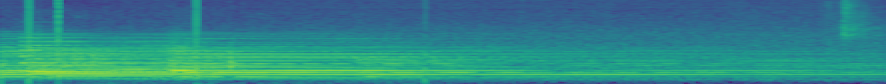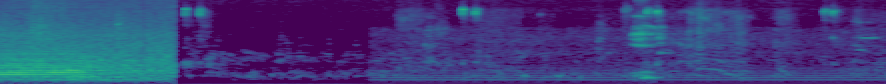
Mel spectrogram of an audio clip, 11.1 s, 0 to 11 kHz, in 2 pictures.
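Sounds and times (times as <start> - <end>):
grand piano chord: 0.0 - 6.6.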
